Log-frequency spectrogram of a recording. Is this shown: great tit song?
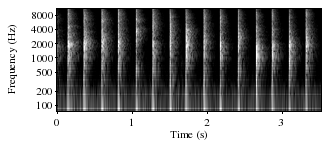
no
